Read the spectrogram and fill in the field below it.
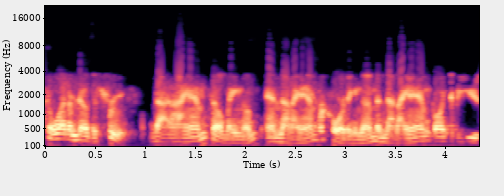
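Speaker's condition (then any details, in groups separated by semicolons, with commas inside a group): Cleft palate; ear pressure not relieved, cannot clear ear, ear hurts in wrestling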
